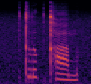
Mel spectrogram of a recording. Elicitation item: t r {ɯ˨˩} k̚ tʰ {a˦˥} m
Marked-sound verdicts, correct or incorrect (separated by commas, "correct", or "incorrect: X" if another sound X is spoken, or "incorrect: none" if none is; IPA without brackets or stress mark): incorrect: ɯ˥˩, incorrect: a˨˩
